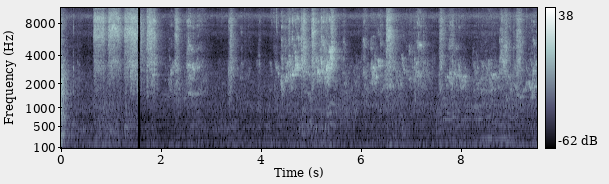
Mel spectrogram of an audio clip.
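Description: Birds chirping: a run of short, irregular high-pitched chirps, busiest around the middle.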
